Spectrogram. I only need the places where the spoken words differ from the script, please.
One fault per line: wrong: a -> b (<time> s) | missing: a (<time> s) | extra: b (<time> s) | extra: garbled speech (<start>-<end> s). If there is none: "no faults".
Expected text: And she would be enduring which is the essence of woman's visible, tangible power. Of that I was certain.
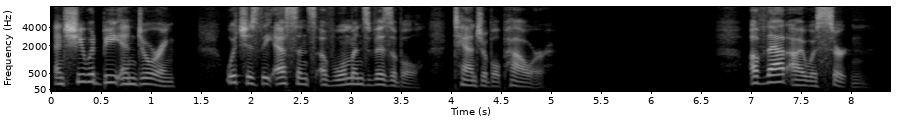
no faults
